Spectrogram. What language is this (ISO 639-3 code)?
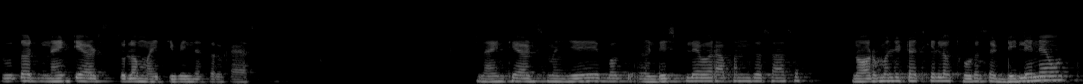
mar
